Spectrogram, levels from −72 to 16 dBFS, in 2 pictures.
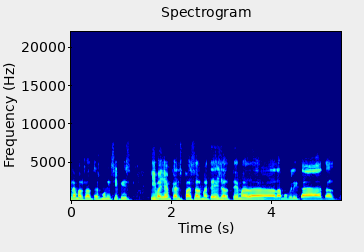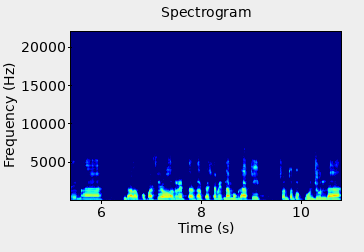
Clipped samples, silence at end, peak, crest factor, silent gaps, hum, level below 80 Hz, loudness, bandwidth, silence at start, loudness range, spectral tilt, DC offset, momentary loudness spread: under 0.1%; 0 s; -2 dBFS; 16 dB; none; none; -64 dBFS; -20 LUFS; 6.2 kHz; 0 s; 5 LU; -7.5 dB/octave; under 0.1%; 14 LU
